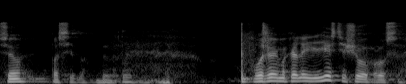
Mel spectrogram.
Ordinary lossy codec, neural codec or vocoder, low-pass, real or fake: none; codec, 16 kHz, 2 kbps, FreqCodec, larger model; 7.2 kHz; fake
